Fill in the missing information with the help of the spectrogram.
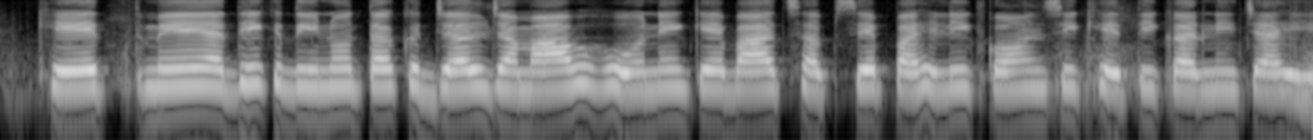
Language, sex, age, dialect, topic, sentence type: Magahi, female, 60-100, Western, agriculture, question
